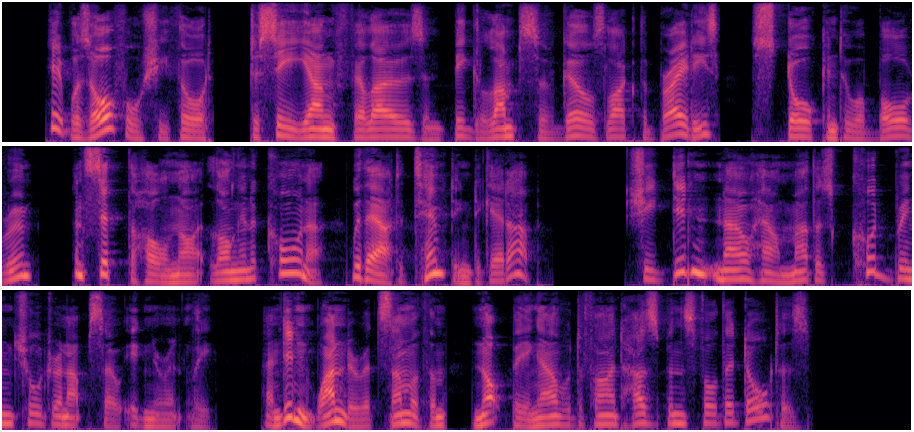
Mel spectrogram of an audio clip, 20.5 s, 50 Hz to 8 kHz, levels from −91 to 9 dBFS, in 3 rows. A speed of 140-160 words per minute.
No: average, 190 wpm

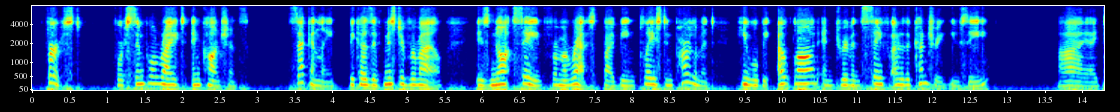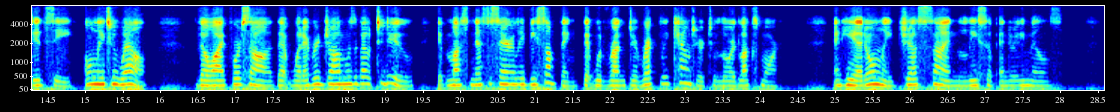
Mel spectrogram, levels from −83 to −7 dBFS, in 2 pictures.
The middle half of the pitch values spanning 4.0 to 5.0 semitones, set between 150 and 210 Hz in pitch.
Yes: average, 4.3 semitones; high, 190 Hz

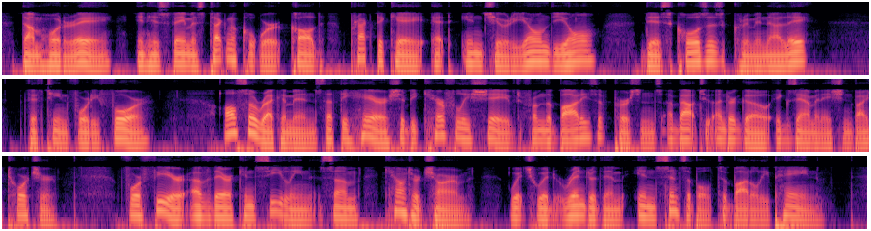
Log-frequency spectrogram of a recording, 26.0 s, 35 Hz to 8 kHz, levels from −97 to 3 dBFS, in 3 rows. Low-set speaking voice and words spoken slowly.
Yes: very low, 85 Hz; slow, 115 wpm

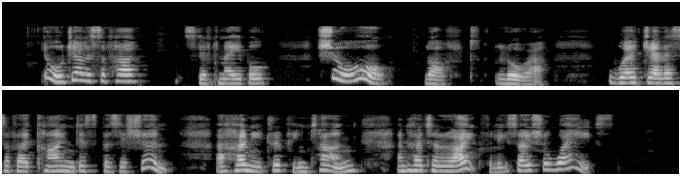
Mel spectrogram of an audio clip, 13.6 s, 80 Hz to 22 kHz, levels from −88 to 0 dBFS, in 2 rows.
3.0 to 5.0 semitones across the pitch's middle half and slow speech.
Yes: average, 4.5 semitones; slow, 110 wpm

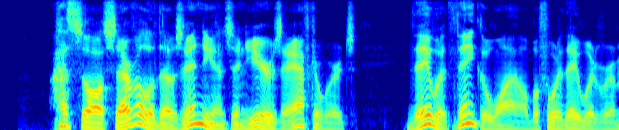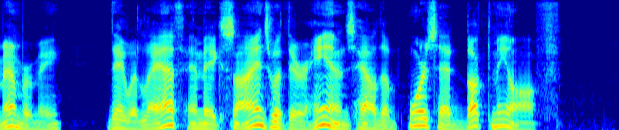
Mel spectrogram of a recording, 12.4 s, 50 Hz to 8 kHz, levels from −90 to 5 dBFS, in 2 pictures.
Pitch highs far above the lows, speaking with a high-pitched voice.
No: wide, 8.2 semitones; low, 100 Hz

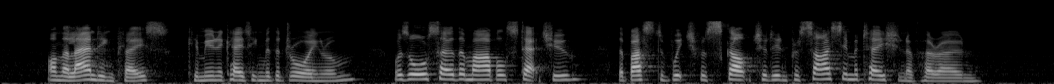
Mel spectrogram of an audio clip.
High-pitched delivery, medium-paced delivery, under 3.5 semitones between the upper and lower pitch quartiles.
Yes: high, 205 Hz; average, 150 wpm; average, 3.1 semitones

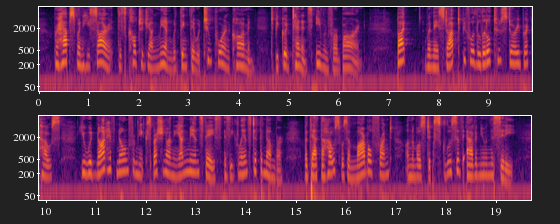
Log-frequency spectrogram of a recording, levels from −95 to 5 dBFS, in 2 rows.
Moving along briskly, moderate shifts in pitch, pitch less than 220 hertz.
Yes: fast, 215 wpm; average, 4.6 semitones; high, 190 Hz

